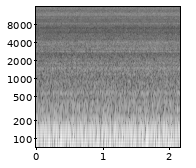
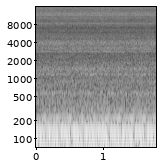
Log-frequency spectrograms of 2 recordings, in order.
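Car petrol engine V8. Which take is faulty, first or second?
first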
